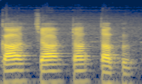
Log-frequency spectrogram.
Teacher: अल्प प्राण और अघोष वर्ण है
